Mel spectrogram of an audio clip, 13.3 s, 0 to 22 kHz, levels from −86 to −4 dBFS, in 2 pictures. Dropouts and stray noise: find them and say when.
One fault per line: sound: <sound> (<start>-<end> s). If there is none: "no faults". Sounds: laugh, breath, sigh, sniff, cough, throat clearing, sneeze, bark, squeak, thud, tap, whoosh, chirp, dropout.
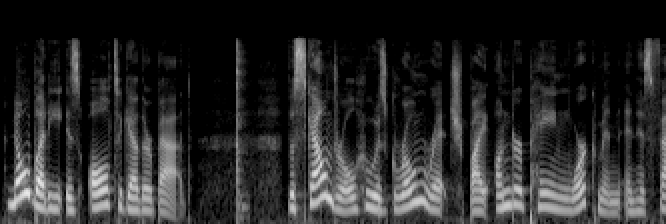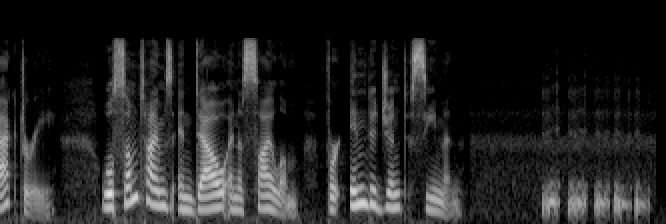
sound: tap (2.4-2.5 s)
sound: laugh (12.1-13.2 s)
